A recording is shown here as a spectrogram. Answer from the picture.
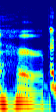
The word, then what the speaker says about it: herb: C, a herb. – An herb. – An herb. – Herb. Herb. – Herb. – Herb. – Herb. – Herber. The H is silent.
